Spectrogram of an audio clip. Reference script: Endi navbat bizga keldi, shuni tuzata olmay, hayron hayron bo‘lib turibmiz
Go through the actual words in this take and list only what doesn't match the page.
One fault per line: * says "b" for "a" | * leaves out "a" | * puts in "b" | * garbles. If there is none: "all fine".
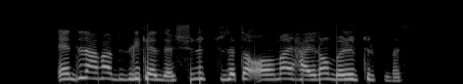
* leaves out "hayron"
